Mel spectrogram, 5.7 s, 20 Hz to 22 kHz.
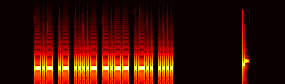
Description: Morse code, heard as a keyed tone, about 30 wpm, 700 Hz. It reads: KA4YLH
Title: USA Call Signs 30wpm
